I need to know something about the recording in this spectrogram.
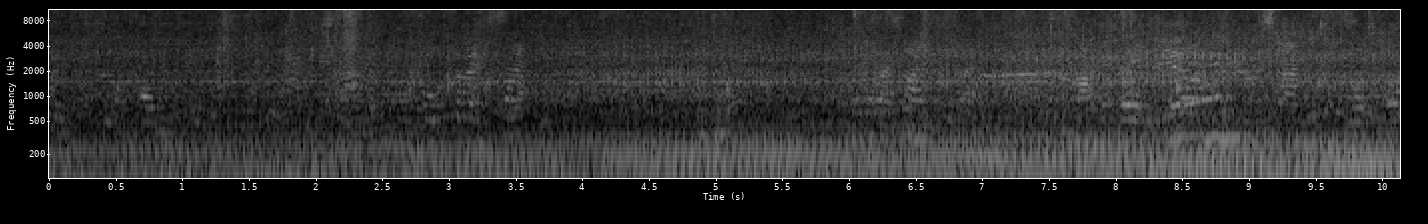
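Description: Women and small children talking in low voices, over a steady low engine hum that grows louder from about halfway through.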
